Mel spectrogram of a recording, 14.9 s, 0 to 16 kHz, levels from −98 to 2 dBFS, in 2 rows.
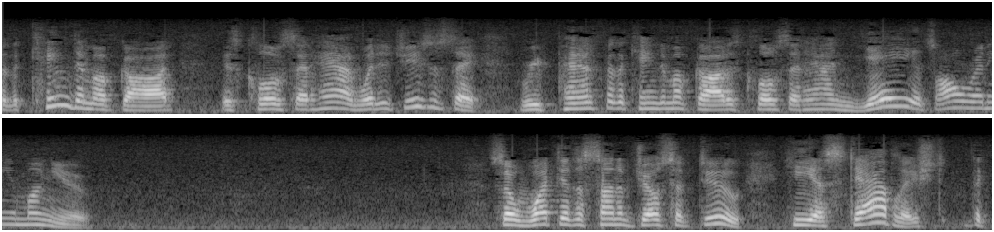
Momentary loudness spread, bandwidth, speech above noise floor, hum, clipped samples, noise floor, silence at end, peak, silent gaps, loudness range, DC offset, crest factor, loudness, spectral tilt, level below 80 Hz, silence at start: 12 LU; 8.6 kHz; 29 dB; none; under 0.1%; -54 dBFS; 0.05 s; -6 dBFS; none; 9 LU; under 0.1%; 20 dB; -25 LUFS; -7 dB/octave; -60 dBFS; 0 s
